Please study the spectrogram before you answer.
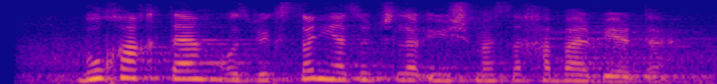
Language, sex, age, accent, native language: Uzbek, female, 18-24, Qoraqalpog'iston, Uzbek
